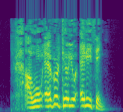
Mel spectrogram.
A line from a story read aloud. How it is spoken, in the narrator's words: Comrade Pyok yelled at us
